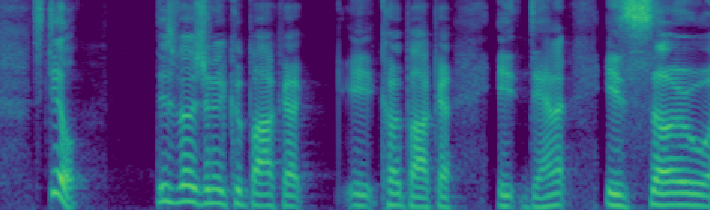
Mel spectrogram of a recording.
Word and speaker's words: Kopaka: so i think that or co parker i always do that i always do that i always say it wrong it's just how i grew up saying it i apologize still this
